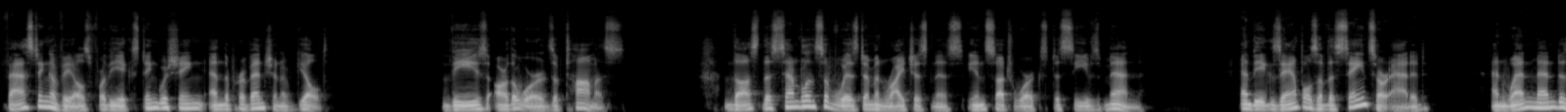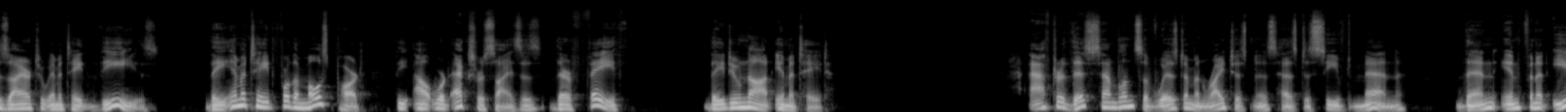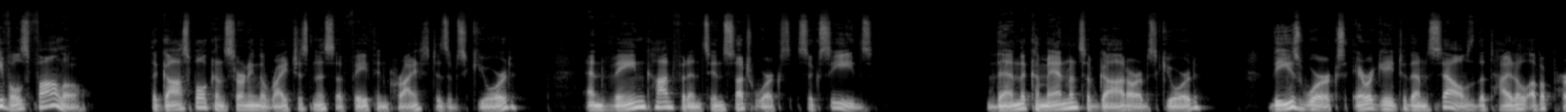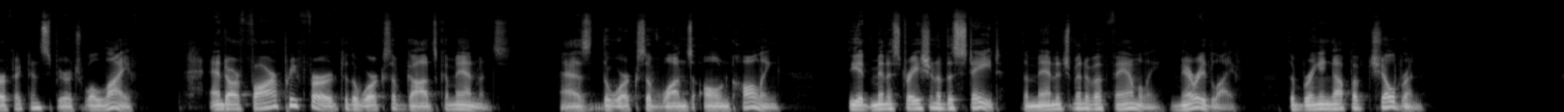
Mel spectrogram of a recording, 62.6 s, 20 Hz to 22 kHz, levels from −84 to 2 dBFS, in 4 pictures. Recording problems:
none

